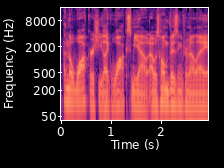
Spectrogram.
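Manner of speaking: ordinary talk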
